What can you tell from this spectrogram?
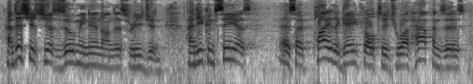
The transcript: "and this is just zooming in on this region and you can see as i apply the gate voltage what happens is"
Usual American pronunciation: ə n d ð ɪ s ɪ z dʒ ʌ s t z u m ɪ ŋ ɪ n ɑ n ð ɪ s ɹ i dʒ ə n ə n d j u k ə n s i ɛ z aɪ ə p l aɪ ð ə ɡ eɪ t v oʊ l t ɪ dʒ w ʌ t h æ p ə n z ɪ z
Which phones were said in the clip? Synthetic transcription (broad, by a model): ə n ð ɪ s ɪ z dʒ ʌ s t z u m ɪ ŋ ɪ n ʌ n ð ɪ s ɹ i dʒ ə n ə n j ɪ k ə n s i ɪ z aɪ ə p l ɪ ð ə ɡ eɪ t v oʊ l t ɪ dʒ w ʌ t h æ p ə n z ɪ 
